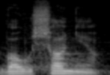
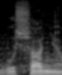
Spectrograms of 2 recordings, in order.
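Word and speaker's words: Bousoño: Incluso hay un poeta que yo creo que todos ustedes conocen, Carlos Boussoño, o Carlos Bussoño, como queramos pronunciarlo.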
